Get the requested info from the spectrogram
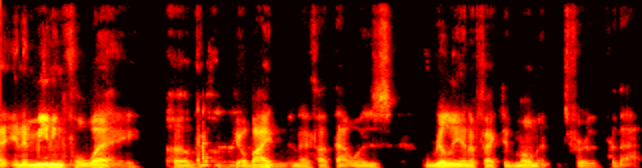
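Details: Adult male speaker; normal speech.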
